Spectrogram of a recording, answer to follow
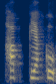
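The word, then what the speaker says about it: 八百: Nah, ada juga hyakunya jadi pyaku gitu. Rop pyaku, hap pyaku. Itu 600 sama 800. Sedikit berbeda.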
